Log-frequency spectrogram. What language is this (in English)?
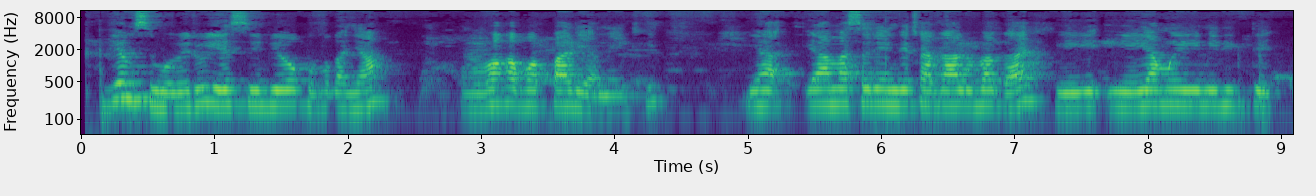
Ganda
